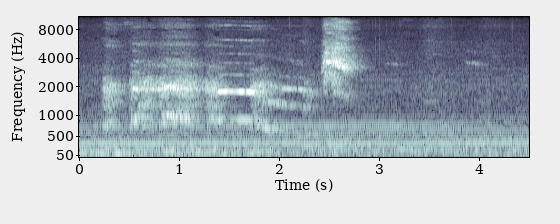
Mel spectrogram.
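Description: A rooster crowing once, a pitched call of about two seconds, followed by a short, higher-pitched burst about two and a half seconds in, over soft steady background music.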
